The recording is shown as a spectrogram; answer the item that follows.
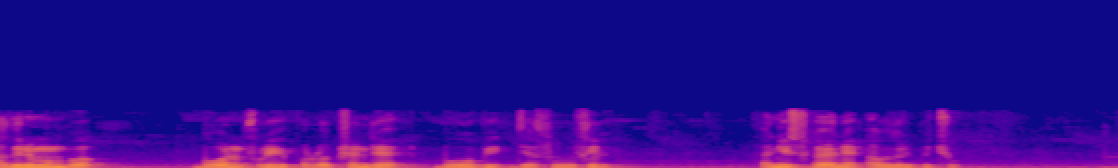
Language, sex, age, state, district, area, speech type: Malayalam, male, 45-60, Kerala, Pathanamthitta, rural, read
